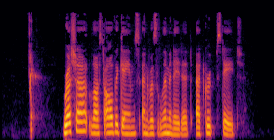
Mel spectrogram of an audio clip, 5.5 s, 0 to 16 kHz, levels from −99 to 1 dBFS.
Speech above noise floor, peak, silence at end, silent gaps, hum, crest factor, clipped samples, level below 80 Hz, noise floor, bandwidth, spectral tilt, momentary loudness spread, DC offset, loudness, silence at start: 64 dB; 0 dBFS; 0.8 s; none; none; 20 dB; under 0.1%; -66 dBFS; -83 dBFS; 11.5 kHz; -6.5 dB/octave; 17 LU; under 0.1%; -20 LUFS; 0.6 s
